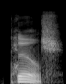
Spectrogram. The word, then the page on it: pooch: American English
